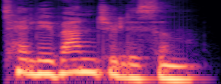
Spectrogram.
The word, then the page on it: televangelism: British English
